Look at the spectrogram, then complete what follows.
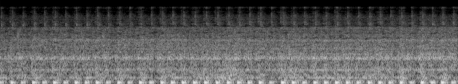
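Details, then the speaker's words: Honda Vario 125 old-type scooter after fixing a total electrical failure (fuse and relay checked): starter works, engine idles steadily low with even pulses about two per second, no knocks or rattles; running normally. "Terdengar ya, motor sudah nyala, speedo sudah nyala."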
